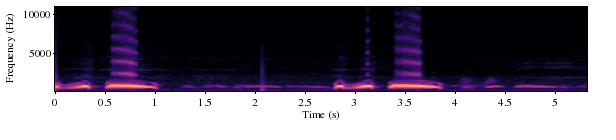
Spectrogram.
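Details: Spotted dove kept as a decoy, its cooing meant to draw in wild doves: short hooked notes leading into a loud, drawn-out low coo, repeated twice with soft murmurs between phrases.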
